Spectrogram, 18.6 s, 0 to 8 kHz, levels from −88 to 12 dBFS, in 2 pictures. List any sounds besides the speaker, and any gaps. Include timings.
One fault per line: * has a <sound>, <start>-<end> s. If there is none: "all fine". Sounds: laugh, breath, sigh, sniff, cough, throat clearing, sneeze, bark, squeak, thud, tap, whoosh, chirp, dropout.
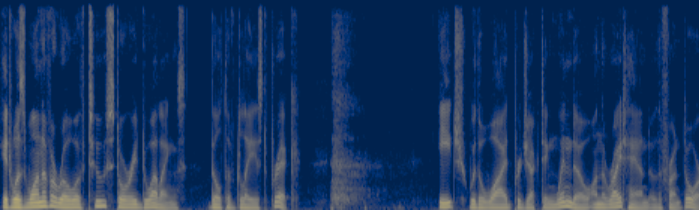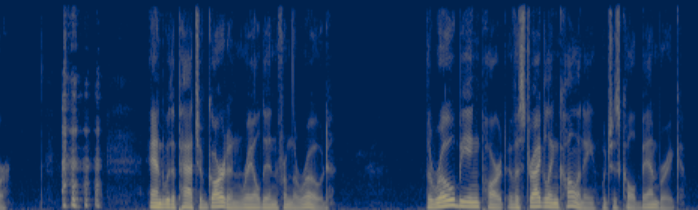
* has a sigh, 4.4-5.4 s
* has a laugh, 10.1-10.7 s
